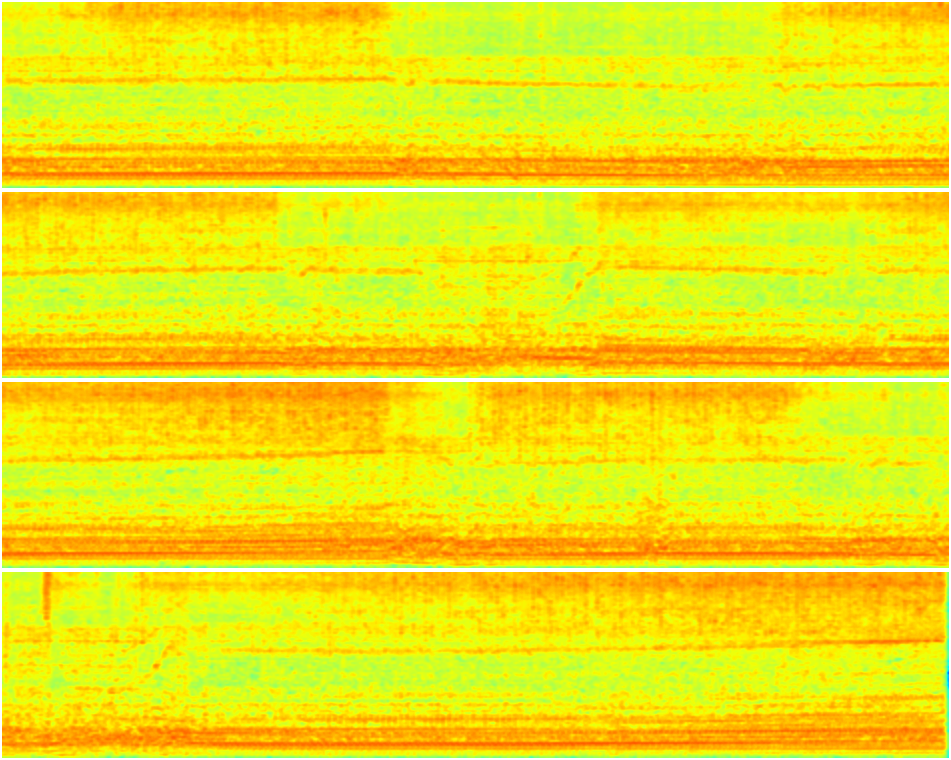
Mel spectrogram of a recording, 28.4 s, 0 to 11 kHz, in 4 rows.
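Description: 1983 Yamaha XJ900's air-cooled inline-four engine running under way, its note steady and then dipping and climbing again several times as the throttle and gears change.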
